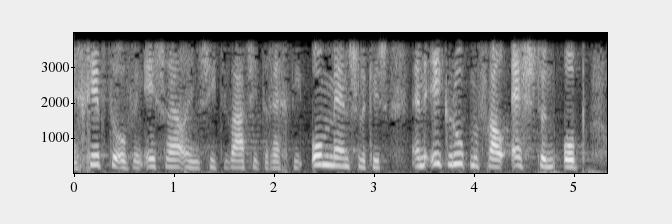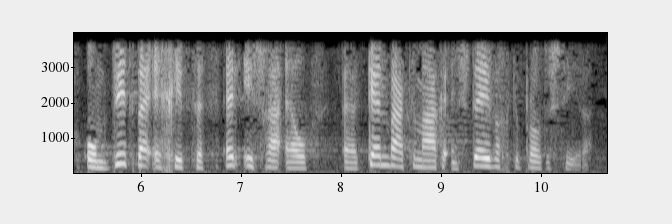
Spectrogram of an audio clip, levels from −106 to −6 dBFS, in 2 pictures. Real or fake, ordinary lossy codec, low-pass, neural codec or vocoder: real; none; 3.6 kHz; none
